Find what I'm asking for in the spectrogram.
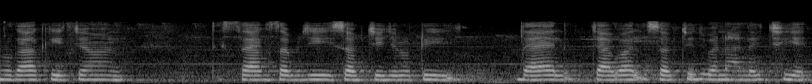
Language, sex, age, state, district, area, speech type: Maithili, female, 30-45, Bihar, Samastipur, urban, spontaneous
